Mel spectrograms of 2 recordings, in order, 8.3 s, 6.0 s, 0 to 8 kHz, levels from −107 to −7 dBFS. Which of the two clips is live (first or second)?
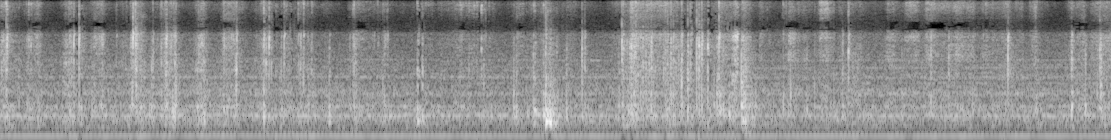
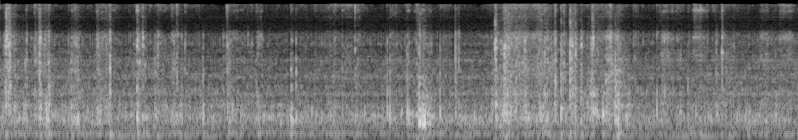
first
